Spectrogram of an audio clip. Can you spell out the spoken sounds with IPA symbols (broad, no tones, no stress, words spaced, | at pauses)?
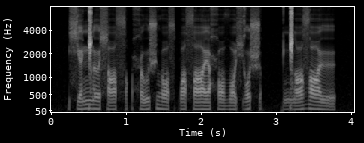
ɕɛŋ͡ǁəːɬɑsˤ | ħʊːʃɦʊːsˤpɑsˤ ɛːħʊːðˤʊːɕɔʃ | ŋ͡ǁɑ zˤɘː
